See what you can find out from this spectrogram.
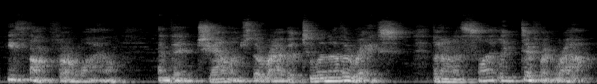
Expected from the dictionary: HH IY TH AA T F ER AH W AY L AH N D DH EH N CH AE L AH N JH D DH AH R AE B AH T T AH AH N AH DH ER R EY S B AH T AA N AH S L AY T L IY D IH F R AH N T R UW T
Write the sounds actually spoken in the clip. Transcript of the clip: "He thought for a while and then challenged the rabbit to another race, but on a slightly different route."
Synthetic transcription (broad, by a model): HH IY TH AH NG F ER AH W AY L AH N DH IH N CH AE L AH N JH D DH AH R AE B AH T T AH AH N AH DH ER R EY S B AH T N AH S L AY T L IY D IH F R AH N T R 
